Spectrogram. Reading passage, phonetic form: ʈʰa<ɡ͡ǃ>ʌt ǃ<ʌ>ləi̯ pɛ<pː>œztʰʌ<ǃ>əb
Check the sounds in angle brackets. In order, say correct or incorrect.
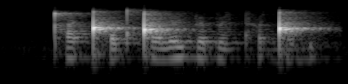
incorrect, incorrect, incorrect, incorrect

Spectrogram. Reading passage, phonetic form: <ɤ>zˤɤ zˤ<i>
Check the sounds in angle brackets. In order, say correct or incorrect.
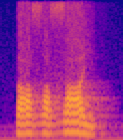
correct, correct

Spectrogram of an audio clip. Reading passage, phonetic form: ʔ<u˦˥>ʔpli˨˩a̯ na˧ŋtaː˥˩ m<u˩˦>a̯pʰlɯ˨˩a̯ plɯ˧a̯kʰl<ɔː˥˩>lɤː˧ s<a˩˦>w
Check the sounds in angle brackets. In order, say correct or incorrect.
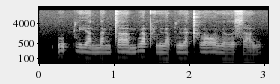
correct, incorrect, correct, correct

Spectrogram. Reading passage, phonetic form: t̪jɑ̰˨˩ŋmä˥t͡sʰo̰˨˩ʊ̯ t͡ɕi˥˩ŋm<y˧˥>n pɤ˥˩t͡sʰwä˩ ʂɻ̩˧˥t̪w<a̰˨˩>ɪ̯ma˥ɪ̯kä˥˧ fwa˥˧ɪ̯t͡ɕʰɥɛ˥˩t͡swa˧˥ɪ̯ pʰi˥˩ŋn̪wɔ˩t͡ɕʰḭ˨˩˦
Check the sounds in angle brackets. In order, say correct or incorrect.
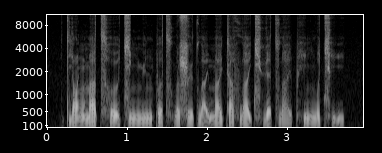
incorrect, correct

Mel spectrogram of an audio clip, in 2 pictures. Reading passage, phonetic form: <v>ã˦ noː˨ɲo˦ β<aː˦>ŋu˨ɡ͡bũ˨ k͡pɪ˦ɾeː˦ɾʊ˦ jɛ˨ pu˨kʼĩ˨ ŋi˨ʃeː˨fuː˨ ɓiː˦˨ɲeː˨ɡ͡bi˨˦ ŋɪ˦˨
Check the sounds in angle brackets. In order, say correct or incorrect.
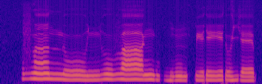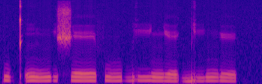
correct, correct

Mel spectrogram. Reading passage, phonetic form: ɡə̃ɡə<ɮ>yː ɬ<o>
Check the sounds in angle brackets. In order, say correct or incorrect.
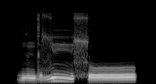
correct, incorrect

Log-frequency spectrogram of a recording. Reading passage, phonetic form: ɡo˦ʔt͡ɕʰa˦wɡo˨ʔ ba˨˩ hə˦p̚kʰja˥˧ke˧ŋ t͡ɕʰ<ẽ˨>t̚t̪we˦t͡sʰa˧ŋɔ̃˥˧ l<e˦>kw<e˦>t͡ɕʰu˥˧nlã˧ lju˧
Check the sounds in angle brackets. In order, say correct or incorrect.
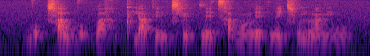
incorrect, correct, incorrect

